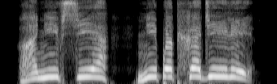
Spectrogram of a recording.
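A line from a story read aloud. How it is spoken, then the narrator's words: Louder shout. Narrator (Russian): Еще громче крикнула няня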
